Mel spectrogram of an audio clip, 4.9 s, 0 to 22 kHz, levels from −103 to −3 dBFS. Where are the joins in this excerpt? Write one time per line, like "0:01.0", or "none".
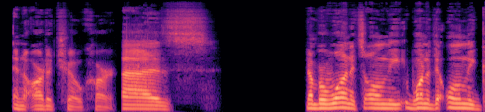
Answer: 0:01.2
